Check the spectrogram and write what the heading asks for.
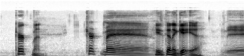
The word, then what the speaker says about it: Kirkman: He's gonna sue you if you keep mispronouncing his last name. Del Felici? No, Kirkman. Kirkham. Kirkman.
